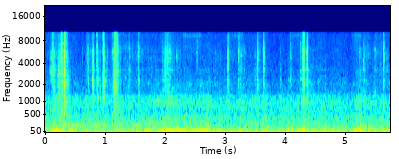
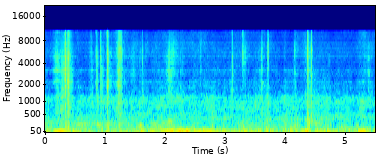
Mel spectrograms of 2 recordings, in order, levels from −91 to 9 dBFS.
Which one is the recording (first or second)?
first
